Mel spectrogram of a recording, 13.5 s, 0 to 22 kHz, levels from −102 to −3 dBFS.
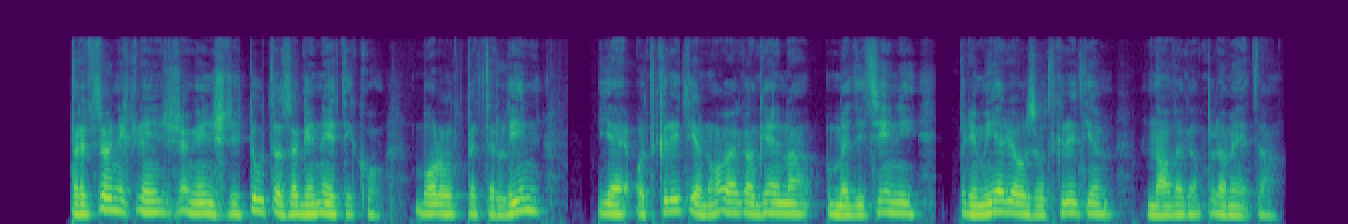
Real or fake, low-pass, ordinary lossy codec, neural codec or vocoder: real; none; none; none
